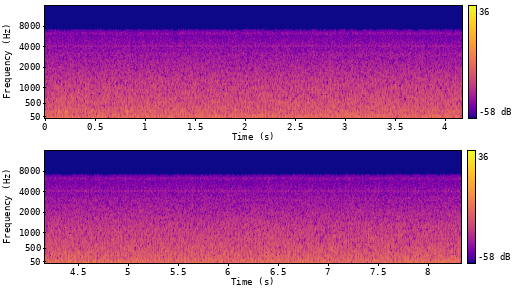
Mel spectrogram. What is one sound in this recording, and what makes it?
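A lace curtain rustles softly as a small animal pushes through it.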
